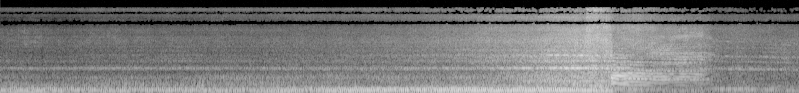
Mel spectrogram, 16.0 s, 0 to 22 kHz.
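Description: Florida East Coast freight diesel locomotives (GE ES44C4s) approaching and passing at track speed. A low engine and rail rumble builds to its loudest as the lead unit goes by about twelve seconds in. At that moment its air horn sounds, its pitch sliding down as it passes. The lower rumble of the intermodal cars rolling by follows.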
